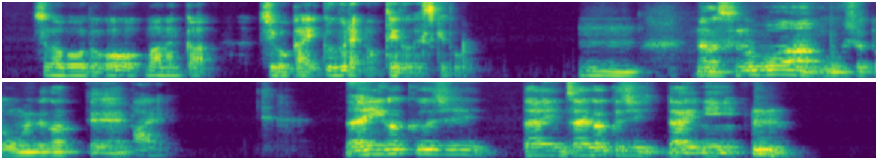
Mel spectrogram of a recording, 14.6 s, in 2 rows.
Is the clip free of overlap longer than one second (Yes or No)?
Yes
